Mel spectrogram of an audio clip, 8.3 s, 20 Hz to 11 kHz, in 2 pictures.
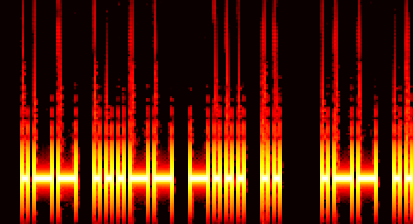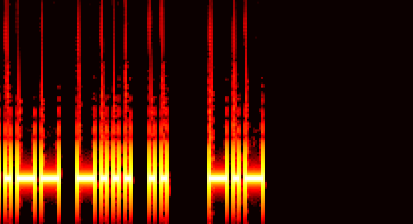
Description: Morse code, heard as a keyed tone, about 20 wpm, 700 Hz. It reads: W3BI W3BI K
